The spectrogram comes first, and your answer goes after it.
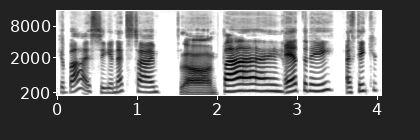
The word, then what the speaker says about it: Slán: Slán is just bye. It's Irish. Okay. But it's spell it for everybody. SLA fada N, but you don't say fada. It's just an accent mark.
